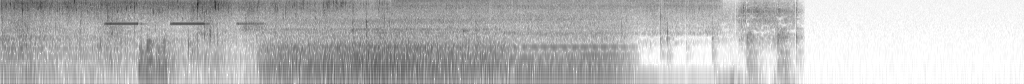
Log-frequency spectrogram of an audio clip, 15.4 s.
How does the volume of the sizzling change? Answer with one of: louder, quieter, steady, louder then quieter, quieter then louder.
quieter.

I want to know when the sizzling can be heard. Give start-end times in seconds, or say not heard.
0.0-12.1.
